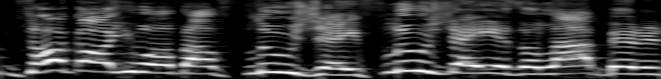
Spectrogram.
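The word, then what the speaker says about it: Flau'jae: Flujay.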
